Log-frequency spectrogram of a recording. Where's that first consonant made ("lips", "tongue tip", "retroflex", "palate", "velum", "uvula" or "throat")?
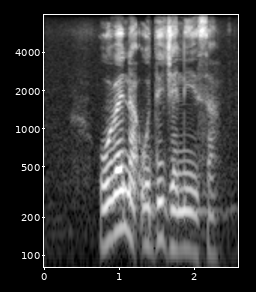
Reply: throat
